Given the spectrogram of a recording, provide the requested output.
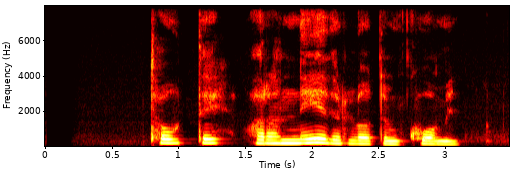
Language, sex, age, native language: Icelandic, female, 30-39, Icelandic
